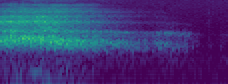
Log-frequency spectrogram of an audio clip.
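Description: A woman's long, audible exhale through the mouth, a sigh-like breath that starts strong and fades out over nearly two seconds.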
